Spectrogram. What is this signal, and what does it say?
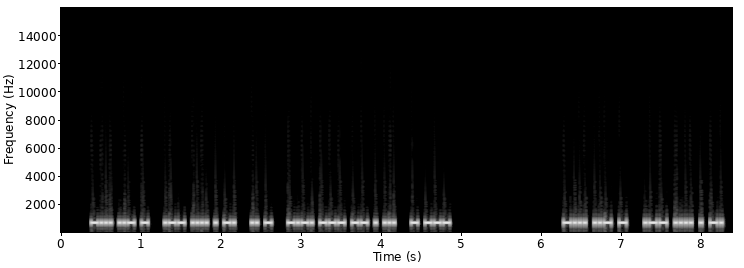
Morse code, heard as a keyed tone, about 41 wpm, 700 Hz. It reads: BUT WHEN IT COMES TO BUT WHEN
